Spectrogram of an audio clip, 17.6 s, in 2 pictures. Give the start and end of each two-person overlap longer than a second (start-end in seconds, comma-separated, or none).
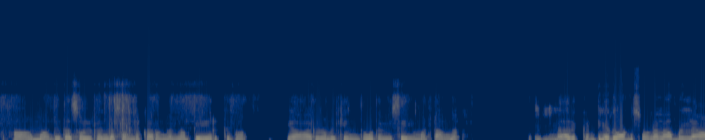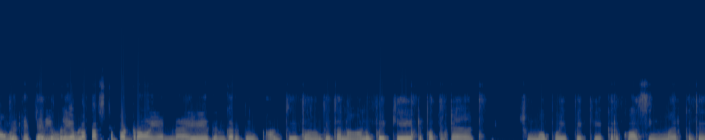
none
